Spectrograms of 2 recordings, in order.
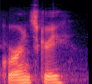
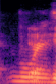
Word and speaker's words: Werenski: So, yeah, Zach Werenski. – Yeah, Werenski.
